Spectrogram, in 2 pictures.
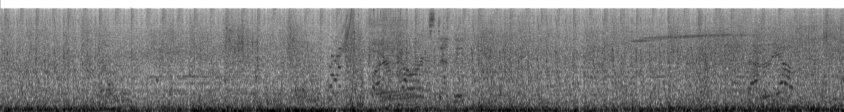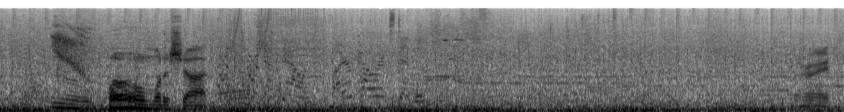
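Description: Game explosions and laser blasts crackle rapidly.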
